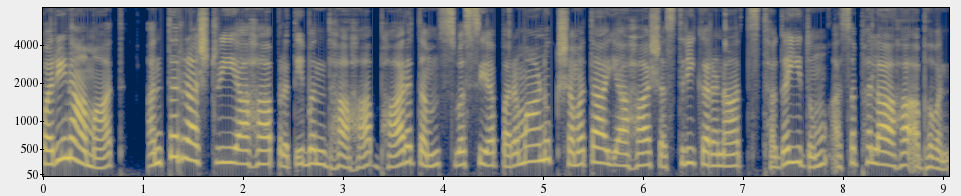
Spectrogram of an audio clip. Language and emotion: Sanskrit, neutral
